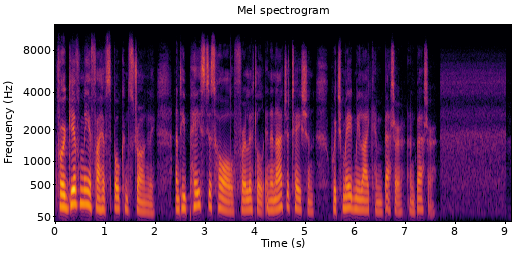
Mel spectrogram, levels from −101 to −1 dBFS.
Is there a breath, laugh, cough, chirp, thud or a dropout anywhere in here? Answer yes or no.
no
